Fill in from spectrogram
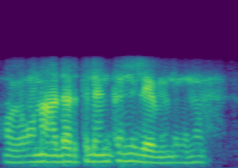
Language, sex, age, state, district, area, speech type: Santali, male, 18-30, Jharkhand, East Singhbhum, rural, conversation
